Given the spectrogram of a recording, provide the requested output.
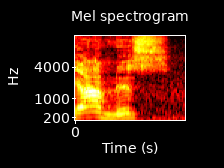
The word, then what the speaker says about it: Omnis: Offroad in the snow I know a lot of people pronounce this car Omni but I don't know Google says it's omnis so I'm going to go with Google because the Googles is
